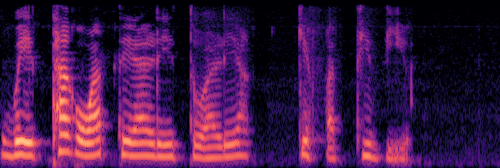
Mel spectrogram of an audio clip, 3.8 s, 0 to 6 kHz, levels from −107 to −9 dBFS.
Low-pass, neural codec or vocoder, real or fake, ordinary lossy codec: 5.4 kHz; none; real; none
